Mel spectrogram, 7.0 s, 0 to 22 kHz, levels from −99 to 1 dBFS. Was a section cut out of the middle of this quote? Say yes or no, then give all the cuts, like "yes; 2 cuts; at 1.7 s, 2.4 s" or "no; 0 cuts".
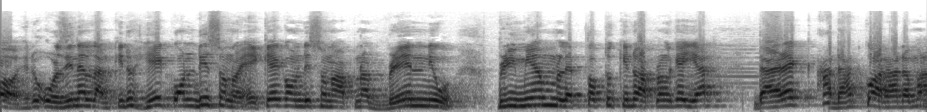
no; 0 cuts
